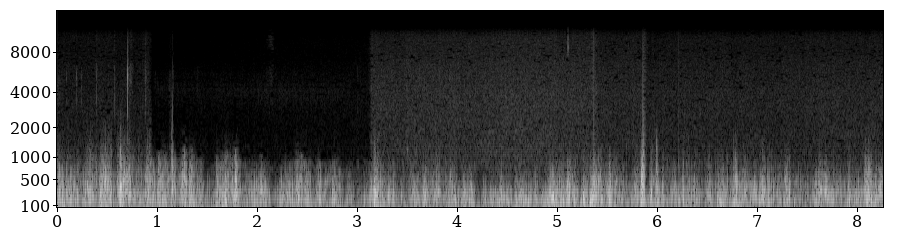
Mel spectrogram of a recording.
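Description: Wind buffeting the microphone outdoors: an uneven low rumble with scattered knocks and clicks.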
